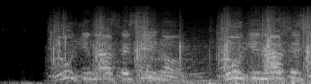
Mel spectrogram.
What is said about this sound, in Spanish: Esta ha sido una de las consignas que se han podido oír en Córdoba en una concentración ciudadana para pedir el fin de la invasión rusa de Ucrania.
